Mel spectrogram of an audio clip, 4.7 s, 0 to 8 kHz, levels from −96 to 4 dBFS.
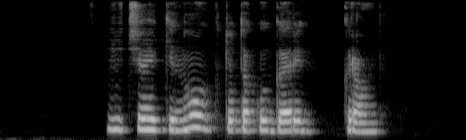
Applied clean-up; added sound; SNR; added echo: neural mask model DeepFilterNet 3.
